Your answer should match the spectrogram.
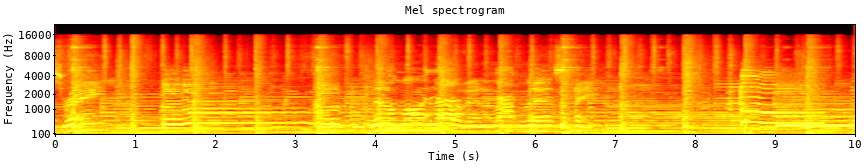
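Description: Live Americana-rock band playing, with electric guitars over bass and drums and a lead line that bends up and down in pitch.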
